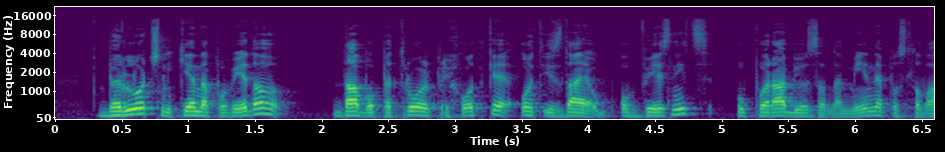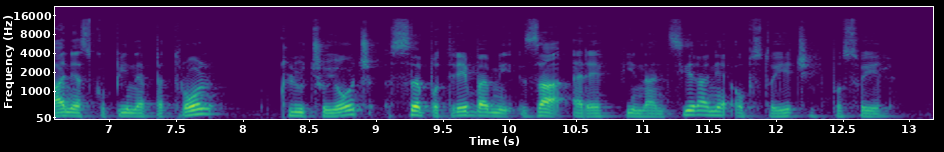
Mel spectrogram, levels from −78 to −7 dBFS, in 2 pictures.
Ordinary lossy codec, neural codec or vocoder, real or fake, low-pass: none; none; real; 14.4 kHz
